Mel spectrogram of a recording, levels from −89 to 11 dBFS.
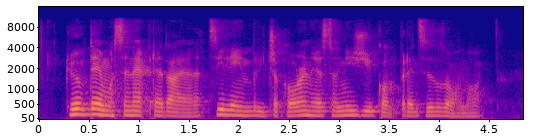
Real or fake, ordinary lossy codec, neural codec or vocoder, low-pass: fake; none; codec, 24 kHz, 0.9 kbps, WavTokenizer, small release; 10.8 kHz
